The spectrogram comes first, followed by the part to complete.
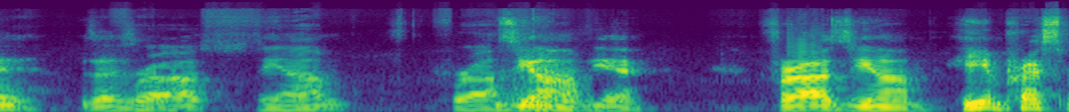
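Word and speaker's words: Ziam: Siam, yeah.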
